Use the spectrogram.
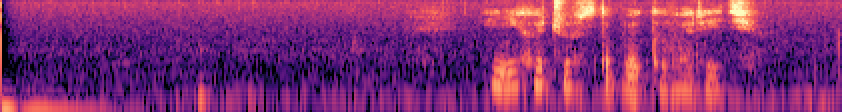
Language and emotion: Russian, sad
